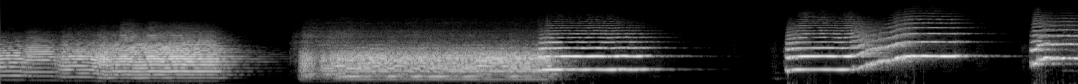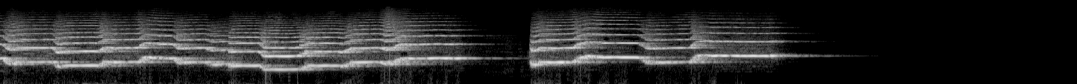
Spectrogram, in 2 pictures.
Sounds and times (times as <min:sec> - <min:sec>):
Trumpet: 0:00.0 - 0:19.4.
